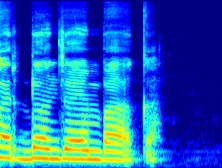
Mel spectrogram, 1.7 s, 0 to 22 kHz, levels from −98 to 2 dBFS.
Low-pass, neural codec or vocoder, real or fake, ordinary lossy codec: none; codec, 44.1 kHz, 7.8 kbps, Pupu-Codec; fake; none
